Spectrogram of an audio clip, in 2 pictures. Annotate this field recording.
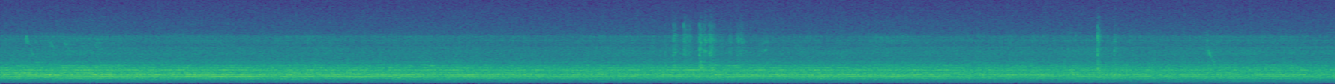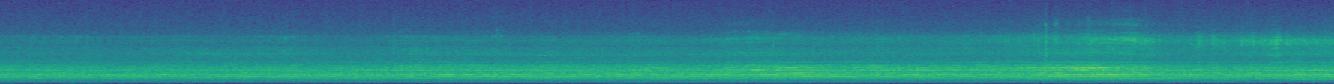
a metal grid within a concrete gate divides one section of the parking lot from the other. it vibrates with the wind and captures surrounding sounds. recorded with contact microphones. all recordings on this spot were made within a few square meters' radius.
